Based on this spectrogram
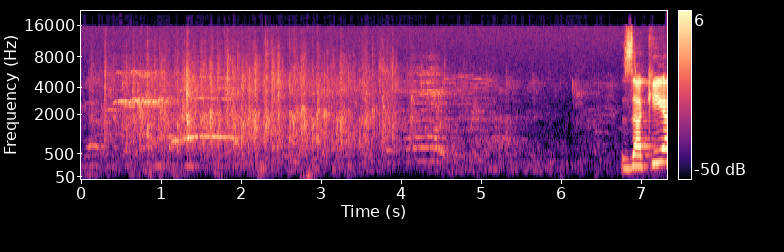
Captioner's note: cheering and Applause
